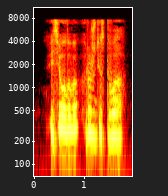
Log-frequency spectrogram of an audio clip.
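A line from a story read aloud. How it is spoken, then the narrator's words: Shy child's whisper. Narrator (Russian): застенчиво прошептал малыш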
